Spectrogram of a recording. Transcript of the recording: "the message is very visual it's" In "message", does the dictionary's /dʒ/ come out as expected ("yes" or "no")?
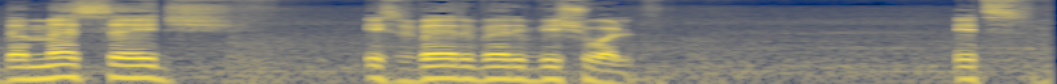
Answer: yes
